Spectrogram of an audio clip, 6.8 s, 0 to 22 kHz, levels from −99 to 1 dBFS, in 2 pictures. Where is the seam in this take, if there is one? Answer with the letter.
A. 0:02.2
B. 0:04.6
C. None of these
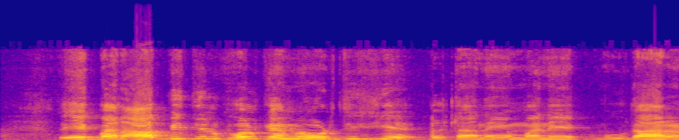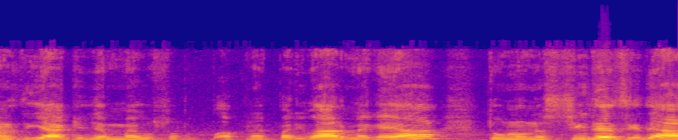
A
